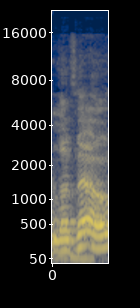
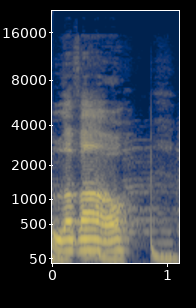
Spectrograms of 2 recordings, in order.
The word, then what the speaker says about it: Lavelle: Lavelle, I've got to remember to pronounce that Lavelle because he's from the UK and not Laval because he is not French, but Sean Lavelle.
